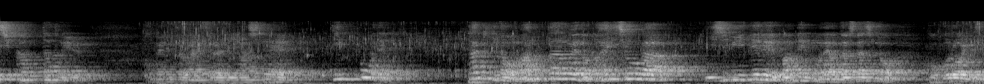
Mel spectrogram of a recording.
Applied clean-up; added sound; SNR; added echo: none; Sink (filling or washing) / Water; 19 dB; reverberation time 1.1 s.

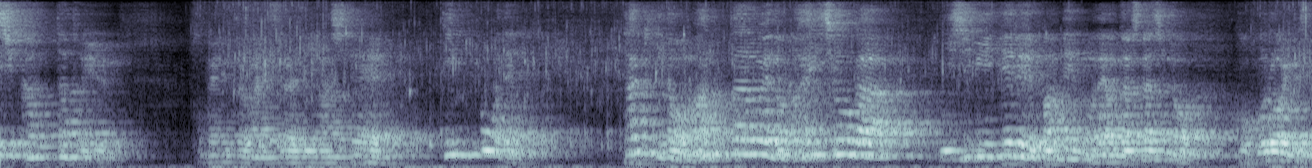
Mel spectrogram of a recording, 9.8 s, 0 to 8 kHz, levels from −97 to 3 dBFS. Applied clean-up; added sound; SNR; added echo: neural separator model SepFormer DNS4.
